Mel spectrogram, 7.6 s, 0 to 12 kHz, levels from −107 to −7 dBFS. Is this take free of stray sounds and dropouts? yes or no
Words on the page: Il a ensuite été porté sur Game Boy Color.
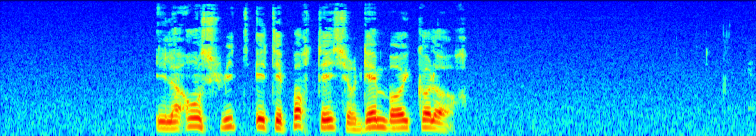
yes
